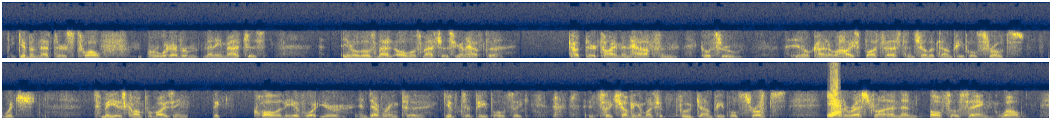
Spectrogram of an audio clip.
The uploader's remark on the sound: I sit down on the phone with my friend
